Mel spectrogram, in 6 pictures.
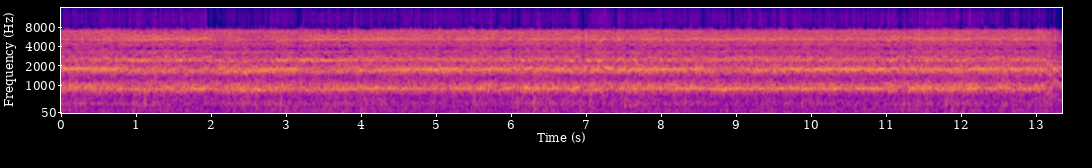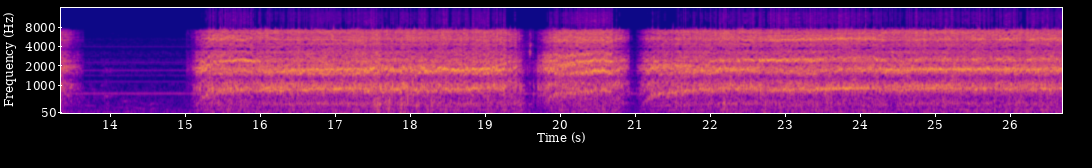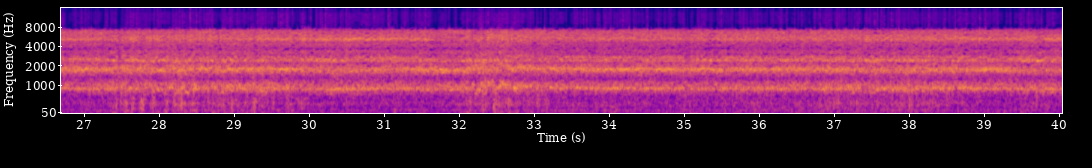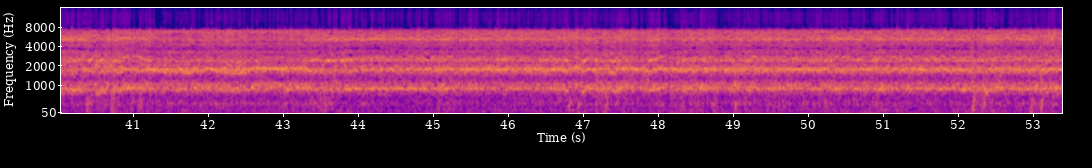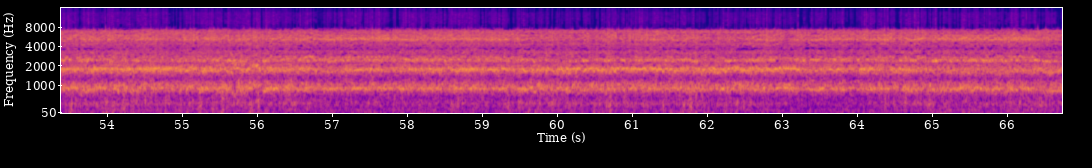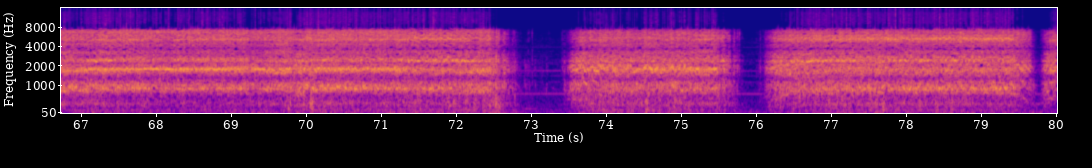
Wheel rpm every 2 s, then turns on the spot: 230, 220, 230, 230, 230, 230, 140, 90, 210, 160, 150, 220, 230, 230, 230, 230, 240, 230, 230, 230, 230, 220, 240, 230, 230, 230, 230, 230, 230, 230, 230, 230, 220, 220, 230, 220, 80, 160, 170, 180.
none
